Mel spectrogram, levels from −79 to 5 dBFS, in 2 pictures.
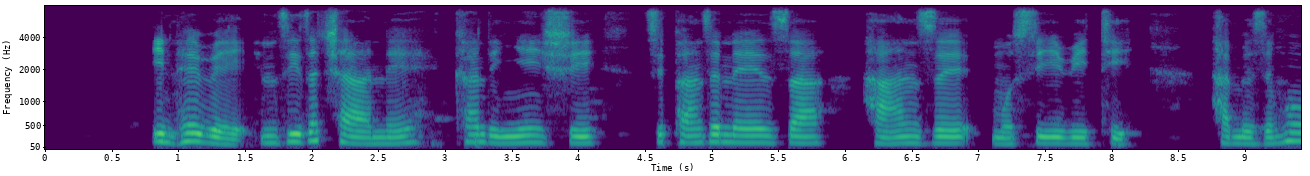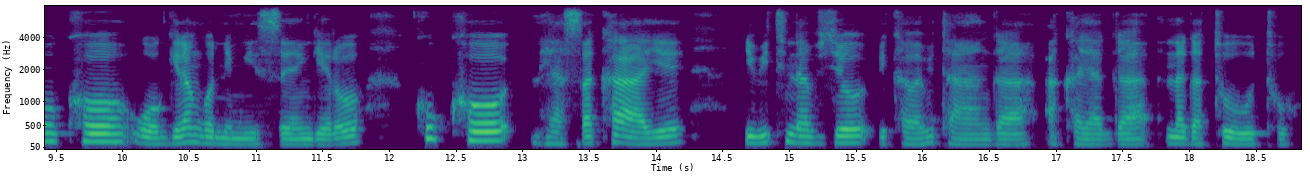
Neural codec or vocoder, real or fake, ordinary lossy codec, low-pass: none; real; Opus, 32 kbps; 7.2 kHz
